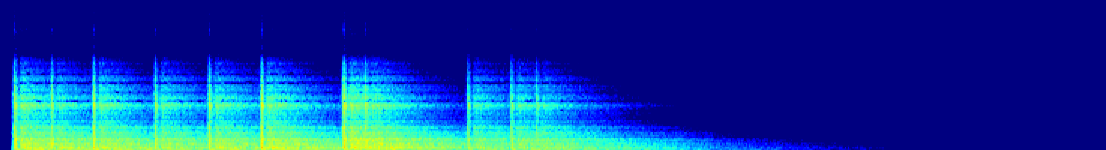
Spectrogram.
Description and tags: I took ted the trumpets switch and added an echo to make it sound like a fluorescent light turning off in a warehouse.
a sound requested by jcharney: "a sample of fluorescent lights shutting down... that crazy slamming noise of large numbers of them"
composited in VEGAS to sound like a lot of them being turned off.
